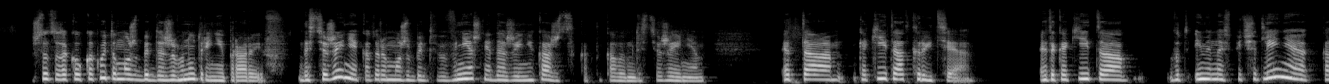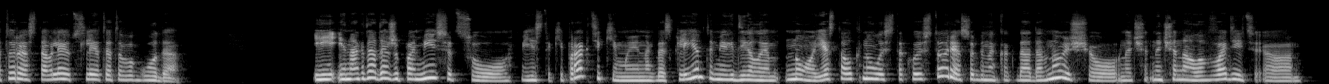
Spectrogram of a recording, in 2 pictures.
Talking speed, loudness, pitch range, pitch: 135 wpm, -17 LUFS, 190-245 Hz, 220 Hz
